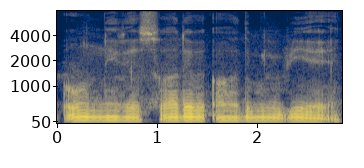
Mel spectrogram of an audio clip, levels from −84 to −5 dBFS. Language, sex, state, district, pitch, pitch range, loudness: Hindi, male, Uttar Pradesh, Saharanpur, 85 Hz, 80-85 Hz, -17 LUFS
